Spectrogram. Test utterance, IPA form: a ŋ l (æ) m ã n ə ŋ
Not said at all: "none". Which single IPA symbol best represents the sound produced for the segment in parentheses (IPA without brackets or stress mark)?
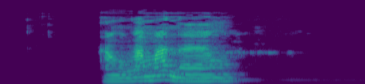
a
